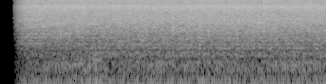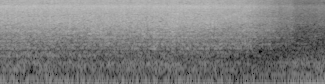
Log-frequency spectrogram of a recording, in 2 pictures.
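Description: Lamb liver strips with peppers and onion sizzling in a hot pan: a steady sizzle that fades away near the end.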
